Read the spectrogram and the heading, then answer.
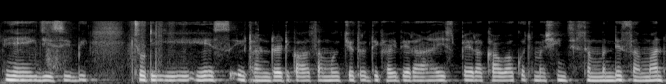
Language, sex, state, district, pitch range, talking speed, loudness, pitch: Hindi, female, Goa, North and South Goa, 185-200 Hz, 200 wpm, -18 LUFS, 190 Hz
